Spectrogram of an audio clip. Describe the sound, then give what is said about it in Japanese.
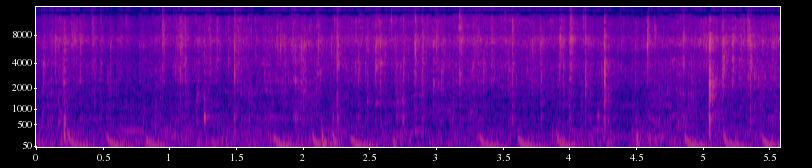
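Pieces of chopped food fry in a pan, giving off a continuous, fairly faint sizzle dense with many sharp crackles and pops, with no voices. “これまた水かな焼いてんね料理してる”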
